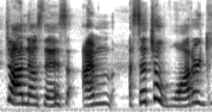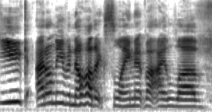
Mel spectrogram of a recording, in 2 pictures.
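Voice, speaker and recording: Bright, chatty young woman podcaster. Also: high voice, a little slow. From Tulsa, Oklahoma. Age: 20s. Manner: chatty, upbeat, lots of fillers. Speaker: podcast co-host. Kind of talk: casual chat.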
